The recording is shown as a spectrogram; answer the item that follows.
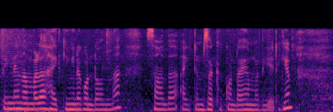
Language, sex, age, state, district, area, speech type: Malayalam, female, 30-45, Kerala, Idukki, rural, spontaneous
